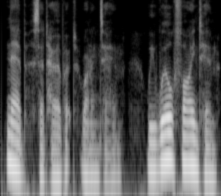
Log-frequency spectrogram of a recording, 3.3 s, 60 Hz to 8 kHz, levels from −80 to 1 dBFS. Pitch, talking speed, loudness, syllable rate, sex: 105 Hz, 180 wpm, -19 LUFS, 4.4 syllables/s, male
